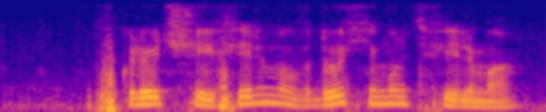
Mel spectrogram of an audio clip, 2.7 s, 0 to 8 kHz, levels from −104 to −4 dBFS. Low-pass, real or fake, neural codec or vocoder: 7.2 kHz; fake; codec, 16 kHz, 8 kbps, FreqCodec, smaller model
